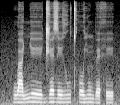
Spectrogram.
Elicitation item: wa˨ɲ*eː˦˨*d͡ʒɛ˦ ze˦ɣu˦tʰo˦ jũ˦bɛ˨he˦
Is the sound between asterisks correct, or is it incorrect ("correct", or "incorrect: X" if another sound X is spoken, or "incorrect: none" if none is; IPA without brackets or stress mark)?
correct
